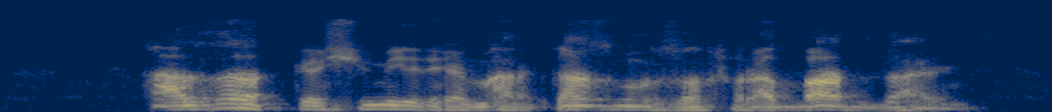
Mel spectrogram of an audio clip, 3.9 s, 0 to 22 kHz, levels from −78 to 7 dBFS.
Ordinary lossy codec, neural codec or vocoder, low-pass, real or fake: MP3, 64 kbps; codec, 24 kHz, 1.5 kbps, HILCodec; 10.8 kHz; fake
